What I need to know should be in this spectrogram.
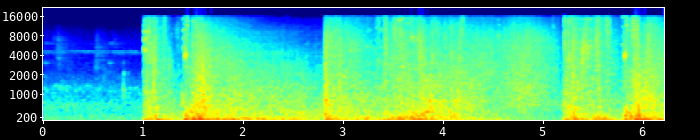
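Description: Jet thrusters roar loudly in bursts.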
